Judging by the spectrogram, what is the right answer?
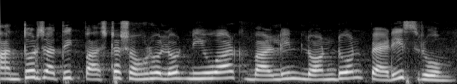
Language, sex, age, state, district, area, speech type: Bengali, female, 30-45, West Bengal, Paschim Bardhaman, urban, spontaneous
